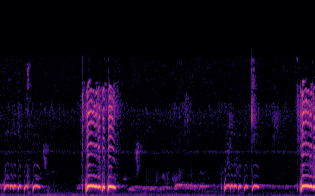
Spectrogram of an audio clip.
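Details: Champion local zebra dove used as a lure: a rapid run of stuttered coos, a loud rolling burst, soft level connecting notes, then the pattern again, with a faint low hum in the background.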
